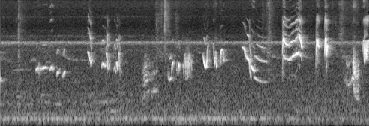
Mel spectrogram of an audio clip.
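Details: Oriental magpie-robin of the black-chested form, singing vigorously: scattered whistled and chattering notes, some sliding and some trilled, over a low steady hum and a constant high tone.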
